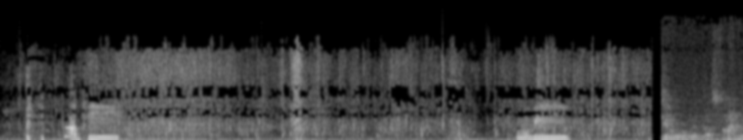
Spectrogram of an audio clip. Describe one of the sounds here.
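A dog splashes and paddles through a muddy puddle.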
